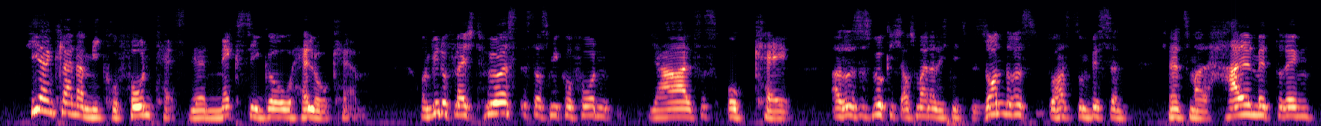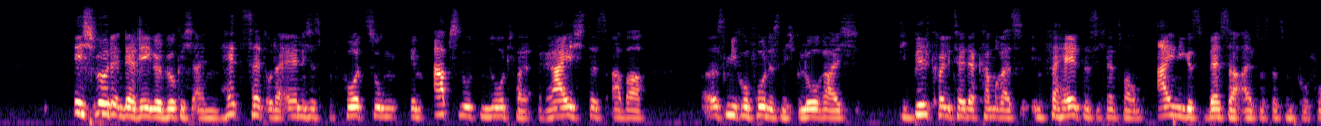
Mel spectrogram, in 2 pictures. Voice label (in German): Mikrofon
